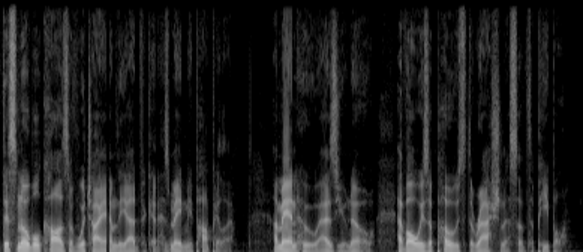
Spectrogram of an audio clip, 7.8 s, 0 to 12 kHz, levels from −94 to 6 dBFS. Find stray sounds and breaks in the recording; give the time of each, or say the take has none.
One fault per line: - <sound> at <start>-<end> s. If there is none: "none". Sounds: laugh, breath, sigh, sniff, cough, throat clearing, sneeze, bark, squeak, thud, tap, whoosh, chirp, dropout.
- dropout at 1.4-1.5 s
